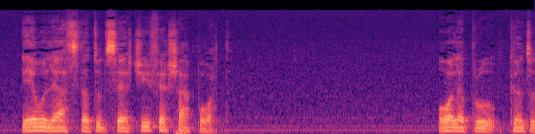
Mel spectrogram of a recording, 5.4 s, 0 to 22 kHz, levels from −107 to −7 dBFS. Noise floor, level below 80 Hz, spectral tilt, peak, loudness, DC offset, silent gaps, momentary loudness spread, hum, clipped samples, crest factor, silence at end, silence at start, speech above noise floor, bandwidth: -56 dBFS; -52 dBFS; -4.5 dB/octave; -10 dBFS; -27 LUFS; under 0.1%; none; 9 LU; none; under 0.1%; 20 dB; 0 s; 0.2 s; 29 dB; 16.5 kHz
